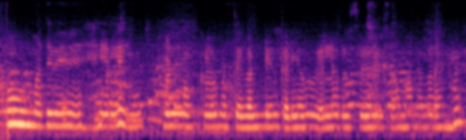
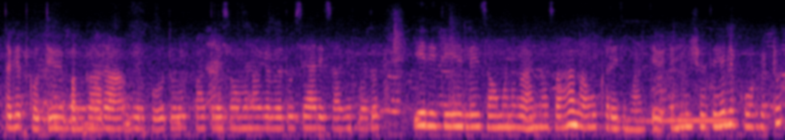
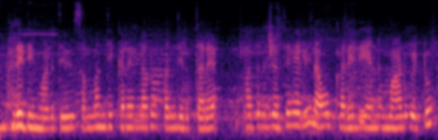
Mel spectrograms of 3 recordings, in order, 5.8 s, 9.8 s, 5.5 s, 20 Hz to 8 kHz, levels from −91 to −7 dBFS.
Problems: background sounds at intervals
